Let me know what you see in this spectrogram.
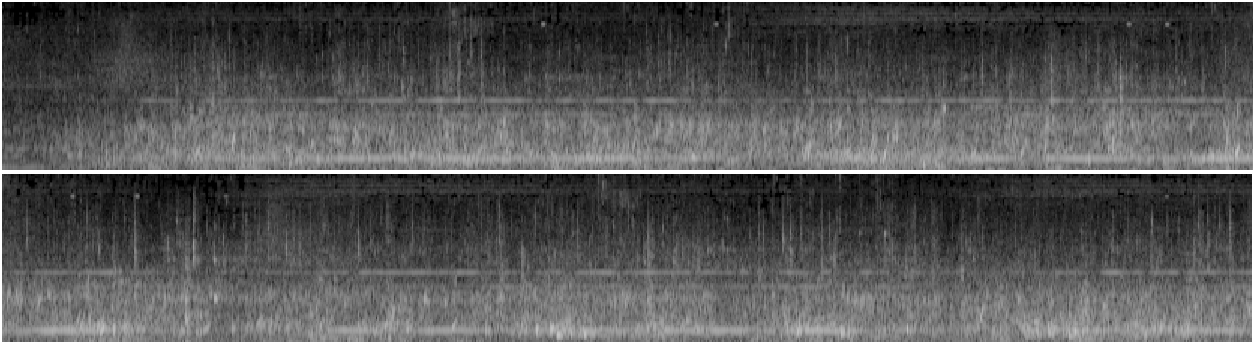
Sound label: Underwater Lifeforms; SFXtools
